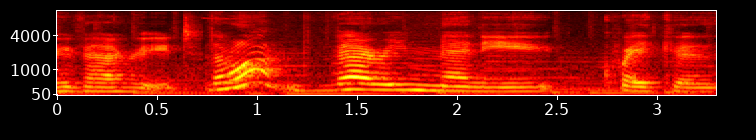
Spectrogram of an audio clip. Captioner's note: none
